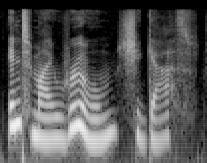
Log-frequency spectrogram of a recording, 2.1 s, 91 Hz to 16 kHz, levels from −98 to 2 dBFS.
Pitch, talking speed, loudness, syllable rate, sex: 220 Hz, 145 wpm, -17 LUFS, 3.9 syllables/s, female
